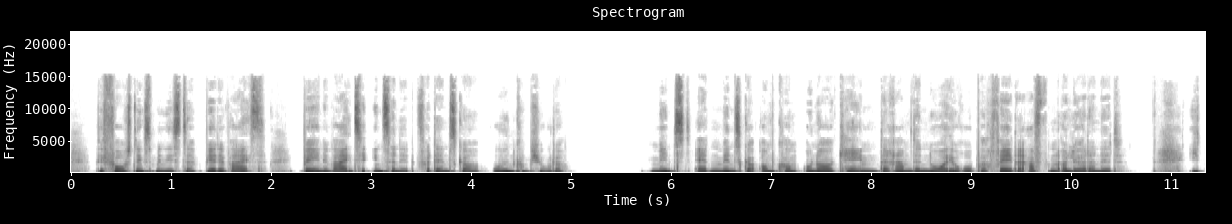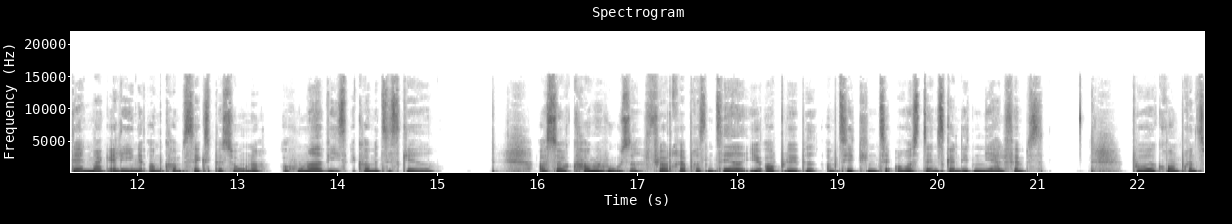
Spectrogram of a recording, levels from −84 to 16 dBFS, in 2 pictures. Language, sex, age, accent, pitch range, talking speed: Danish, female, 30-49, native, 150-195 Hz, 140 wpm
